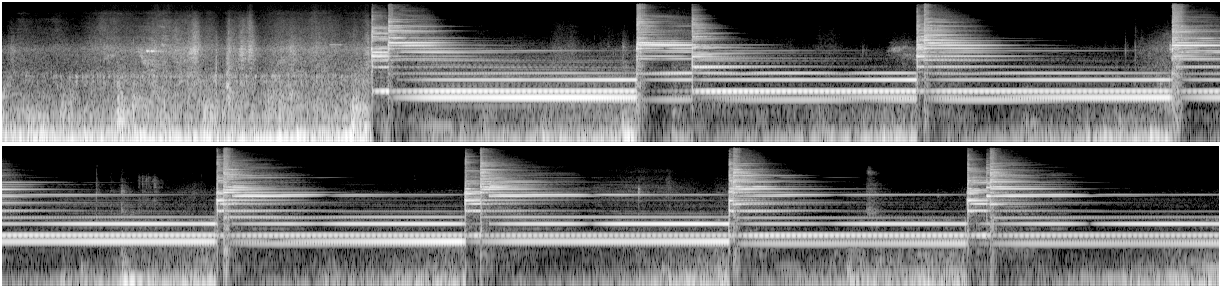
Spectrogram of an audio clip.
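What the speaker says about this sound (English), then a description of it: "bells were rung throughout the world in joy and in sorrow" Church bells ring out for Armistice Day, a series of about eight loud, resonant strikes spaced every few seconds, each blooming into a long humming decay after a short stretch of background noise.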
